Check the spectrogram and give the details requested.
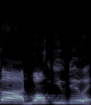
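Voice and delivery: very high, very loud, very slow, drawn-out cry. Recalling standing up while reading a report, retelling a yell. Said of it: "started yelling".

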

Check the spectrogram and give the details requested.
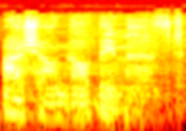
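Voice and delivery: quiet, slow whispering.

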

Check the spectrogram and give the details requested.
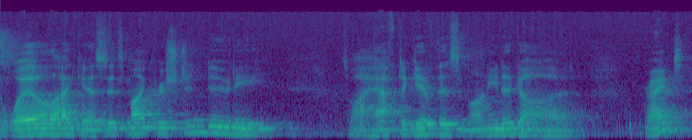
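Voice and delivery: mopey, gloomy voice dropped low and dragged out. Talk on giving, acting out a reluctant giver in Eeyore voice. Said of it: "not saying with your Eeyore voice".

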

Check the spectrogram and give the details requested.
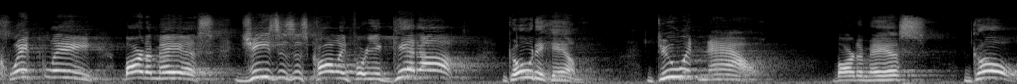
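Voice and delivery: mock insistent, urgent, pressing tone. Retelling how people told a blind man to go to Jesus: retelling an urgent call. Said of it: "they probably did it in an urgent voice".

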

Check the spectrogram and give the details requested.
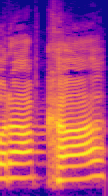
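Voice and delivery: high, casual, street-style yell. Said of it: "I yell".

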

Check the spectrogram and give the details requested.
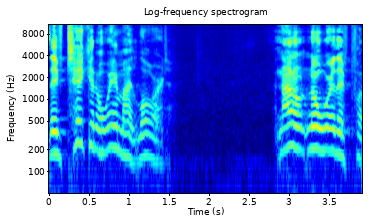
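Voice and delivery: put-on pained, anguished voice. Retelling the woman's answer to the angels at the tomb, acting out a pained voice. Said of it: "you can hear the pain in Mary's voice".

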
